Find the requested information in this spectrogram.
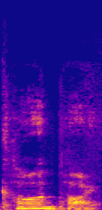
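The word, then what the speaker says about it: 乾杯: It is pronounced kanpai. I was right.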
